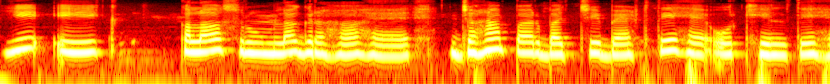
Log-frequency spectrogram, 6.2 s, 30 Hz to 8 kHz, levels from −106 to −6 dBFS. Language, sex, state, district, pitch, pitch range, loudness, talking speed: Hindi, female, Uttar Pradesh, Lalitpur, 235 Hz, 220-260 Hz, -14 LUFS, 145 wpm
